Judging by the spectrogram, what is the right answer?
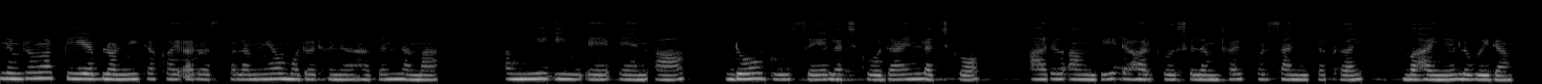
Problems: low volume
